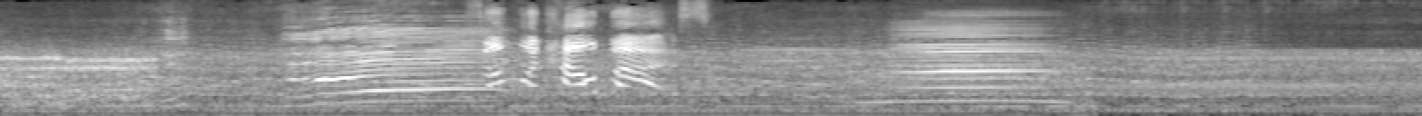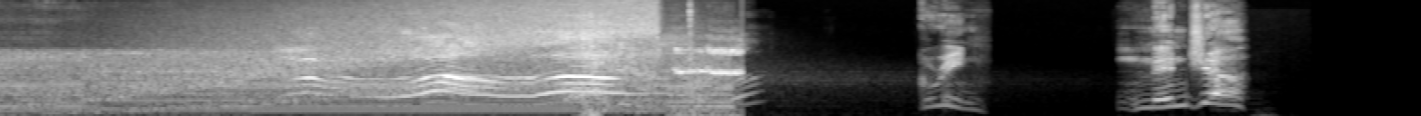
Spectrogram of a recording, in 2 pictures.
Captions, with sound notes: - Wh-? Whooaa! - Someone help us! [Mooing and yelling] [Yelling stops] Green ...Ninja?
